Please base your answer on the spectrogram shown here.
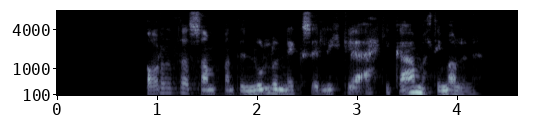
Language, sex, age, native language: Icelandic, male, 30-39, Icelandic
